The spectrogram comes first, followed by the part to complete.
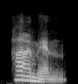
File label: "hymen", Indian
